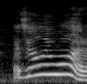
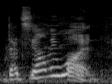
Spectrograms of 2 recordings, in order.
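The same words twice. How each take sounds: First: "only" lifted high and leaned on, much higher than the first take; emphatic repeat. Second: Said in the usual way. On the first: Real, not acted. To her chat, insisting Margarita is her only rolled R, stress on "only". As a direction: push up hard on "only" to insist.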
